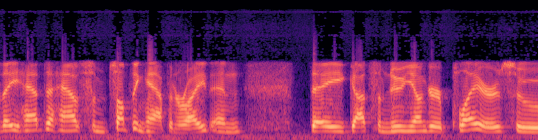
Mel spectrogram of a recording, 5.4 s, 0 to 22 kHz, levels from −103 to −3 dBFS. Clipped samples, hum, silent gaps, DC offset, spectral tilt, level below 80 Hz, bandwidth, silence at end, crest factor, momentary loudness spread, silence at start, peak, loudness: under 0.1%; none; none; under 0.1%; -5 dB/octave; -54 dBFS; 8 kHz; 0 s; 14 dB; 10 LU; 0 s; -8 dBFS; -21 LUFS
